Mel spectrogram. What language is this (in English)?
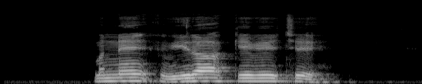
Goaria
